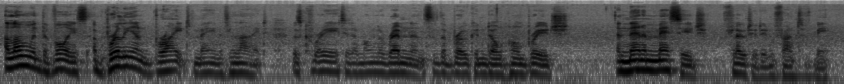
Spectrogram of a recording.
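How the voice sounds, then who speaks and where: A man's voice: fairly low pitch, expressive, normal speed, mellow, slight background noise, rough recording. A man reading a fantasy novel aloud as a dramatic, suspenseful first-person narrator. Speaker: amateur story narrator.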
